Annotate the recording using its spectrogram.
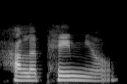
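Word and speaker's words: jalapeño: So for example, the J in jalapeno is from Spanish and so it's the same in German, jalapeno. Or the J in job is job like in the English j.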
